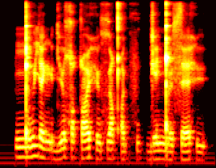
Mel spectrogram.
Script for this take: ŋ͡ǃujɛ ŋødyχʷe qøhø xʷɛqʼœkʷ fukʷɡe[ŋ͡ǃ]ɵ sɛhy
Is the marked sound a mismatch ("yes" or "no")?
no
